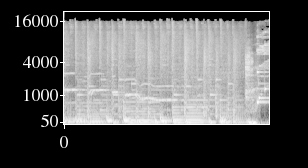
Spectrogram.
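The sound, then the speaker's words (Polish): A bright, cheerful jingle with chiming bell tones and bouncy rhythm plays loudly for about four seconds, ending on a shimmering flourish like a game-show win sound; it is the win sound of the Keno lottery game. “To, co słyszysz, to dźwięk Keno.”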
